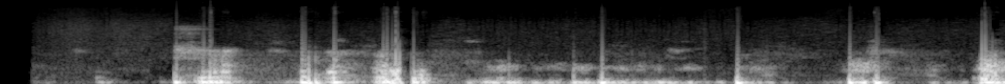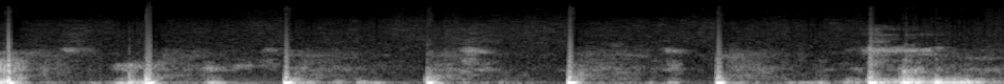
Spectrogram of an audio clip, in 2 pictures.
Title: The sound inside my body (heart & stomach) #auscultation #heartbeat #stomachgrowling #stomach #heart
